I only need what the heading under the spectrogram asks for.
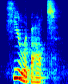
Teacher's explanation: there's a schwa here in about, and the stress is on about.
